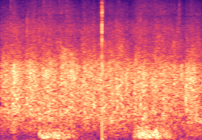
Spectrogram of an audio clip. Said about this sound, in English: Could I have everybody from CoVenture stand up for a minute? Those volunteers and people who are here, are please give them a round of applause. Thank you.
